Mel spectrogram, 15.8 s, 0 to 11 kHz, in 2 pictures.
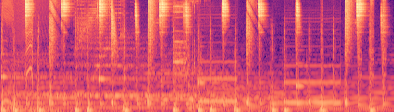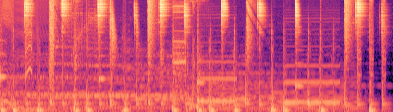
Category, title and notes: Music > Multiple instruments
Happy Trip Tune Loop 122bpm
A catchy lil trip hop loop I made using FL Studio. Kind of videogame vibes, kind of happy.
bassy, fullmix, beat, keys, perc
